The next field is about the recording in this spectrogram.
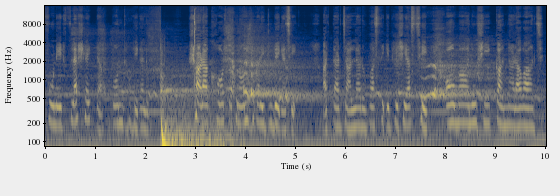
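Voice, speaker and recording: A woman narrating a scripted horror story in a dramatic storytelling style. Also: medium pitch. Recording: music behind the voice.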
